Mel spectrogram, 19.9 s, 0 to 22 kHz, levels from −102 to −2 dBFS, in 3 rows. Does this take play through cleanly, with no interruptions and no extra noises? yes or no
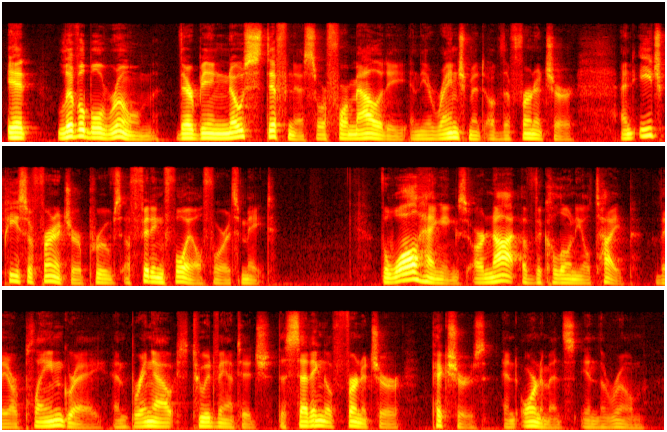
yes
